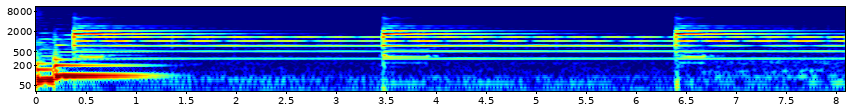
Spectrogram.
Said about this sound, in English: The University Tower chimes ring another session of Ask the Professor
